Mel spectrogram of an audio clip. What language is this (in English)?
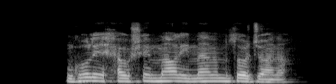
Central Kurdish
